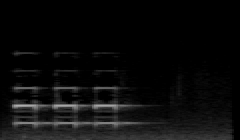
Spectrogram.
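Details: Fresenius Kabi Agilia infusion pump: three quick high-pitched electronic beeps, signalling that a delayed infusion is starting.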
